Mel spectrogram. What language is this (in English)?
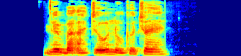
Bafut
